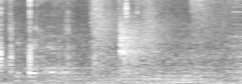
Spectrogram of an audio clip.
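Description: Indistinct voice over a low steady hum, with a few light clicks and taps as a screwdriver and plastic laptop parts are handled; the sharpest click comes about a quarter second in.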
